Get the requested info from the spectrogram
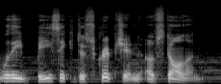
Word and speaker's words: Stollen: So far, you've heard me pronounce it a couple times as Stollen, and that's because I'm not going to embarrass myself with a failed attempt at affecting a German accent. For an authentic German pronunciation, I'll leave it to Louisa.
